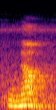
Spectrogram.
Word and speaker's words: पुनः: जैसे इससे देखिए क्या शब्द बनेगा, पुनः, पुनः। लास्ट में क्या आ रहा है उच्चारण में, ह। इसका उच्चारण ह में आता है, लास्ट में इसका उच्चारण ह होगा।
